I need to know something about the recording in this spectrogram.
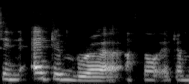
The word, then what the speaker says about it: Edinburgh: a few students from Edinburg the um Edinburgh as I should say Edinburg I'm pronouncing it in the Spanish way so yeah I've got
